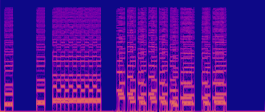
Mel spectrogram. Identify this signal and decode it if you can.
There is no code.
